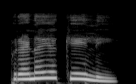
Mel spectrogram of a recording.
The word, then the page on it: ಪ್ರಣಯಕೇಲಿ: Kannada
